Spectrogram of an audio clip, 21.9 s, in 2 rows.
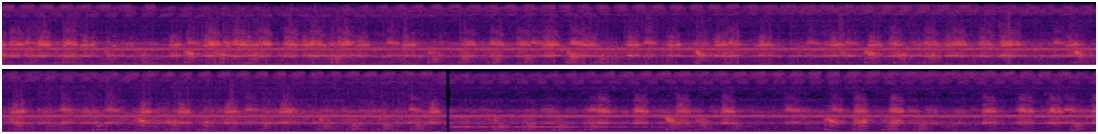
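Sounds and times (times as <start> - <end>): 
many frogs croaking: 0.0 - 21.8.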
